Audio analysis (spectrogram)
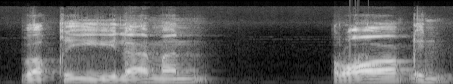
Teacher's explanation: واو زبر و، قاف یا زیر قی وقی، لام زبر لا وقیل، میم نون زبر من وقیل من، را الف زبر را، قاف دو زیر قن راقن، وقیل من راقن. یعنی 2 سیکنڈ تک ہم اپنی آواز کو روکیں گے، پھر اس کے بعد جو ہے آگے اسی سانس سے ہم آگے پڑھیں گے. جیسے کہ ہم پڑھا میں نے وقیل من، آواز رک گئی لیکن سانس ابھی ہے راقن، اسی سانس سے ہم نے راقن کو پڑھ دیا. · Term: سکتہ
